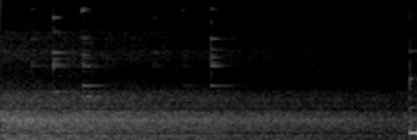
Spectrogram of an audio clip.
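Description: A shimmering, chime-like wash dying away steadily: the fading tail of a magical sparkle sound effect.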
